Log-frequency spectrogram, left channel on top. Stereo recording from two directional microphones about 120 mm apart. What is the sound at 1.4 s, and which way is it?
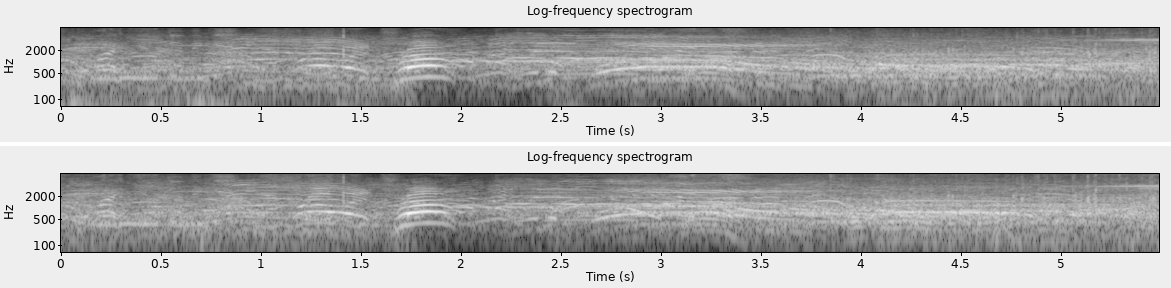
Run, 5° left (ahead or behind).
